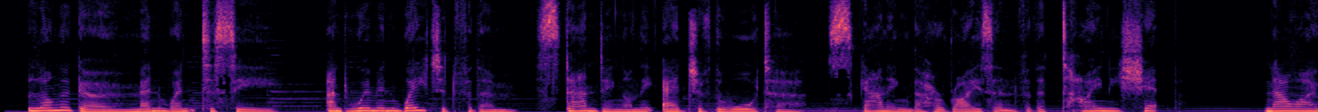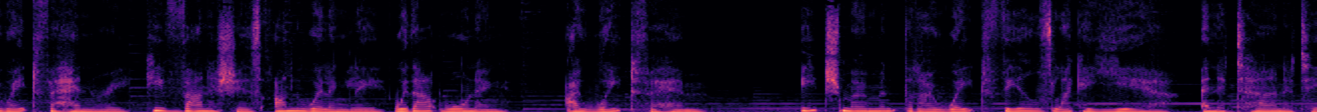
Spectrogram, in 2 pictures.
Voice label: english british narration

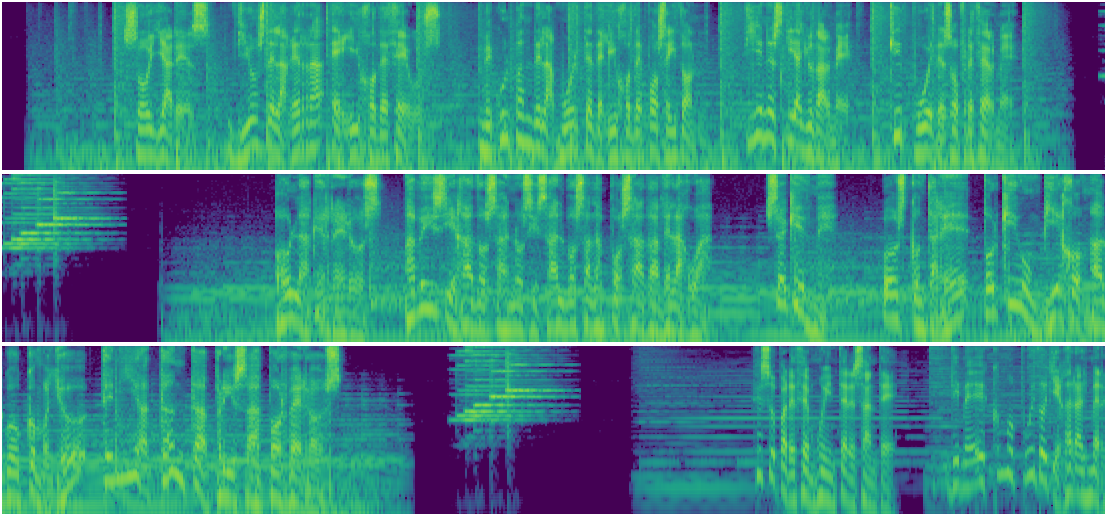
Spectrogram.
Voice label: spanish video games, spanish voice actors

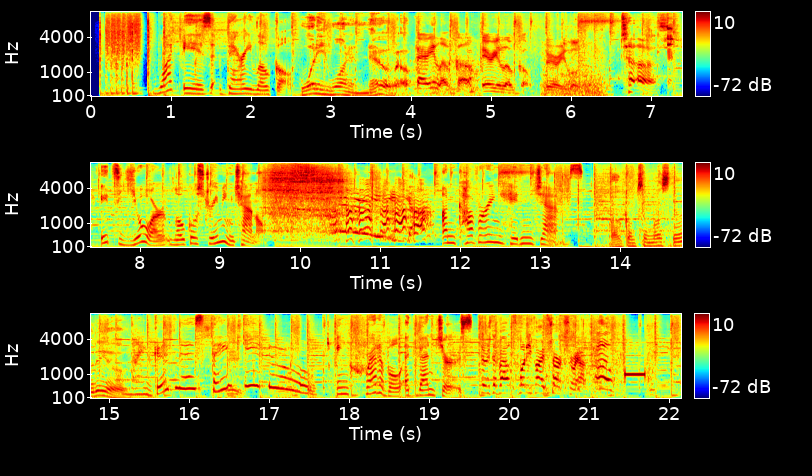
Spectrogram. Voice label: english american promos

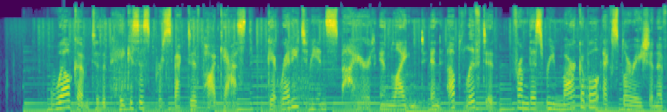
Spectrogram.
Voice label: english american podcasts

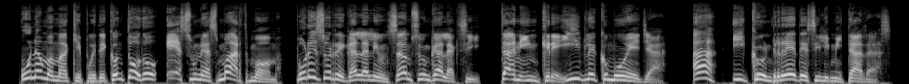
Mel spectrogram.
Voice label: spanish latin american promos

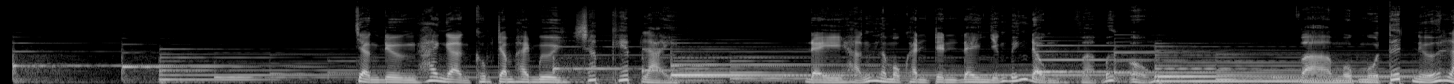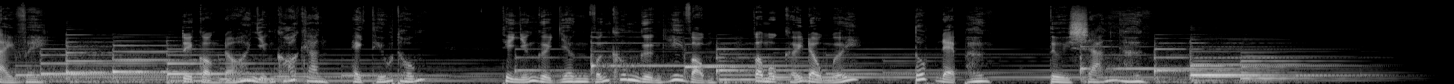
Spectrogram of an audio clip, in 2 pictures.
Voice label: vietnamese documentaries

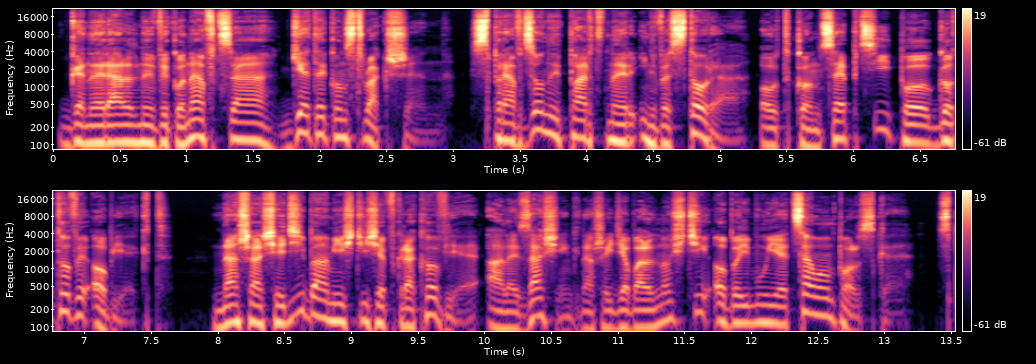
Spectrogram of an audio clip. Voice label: polish real estate; Poland; A professional Polish voice actor

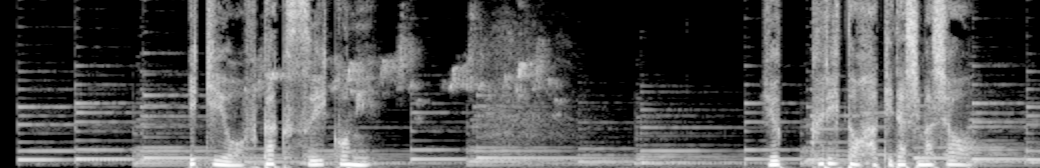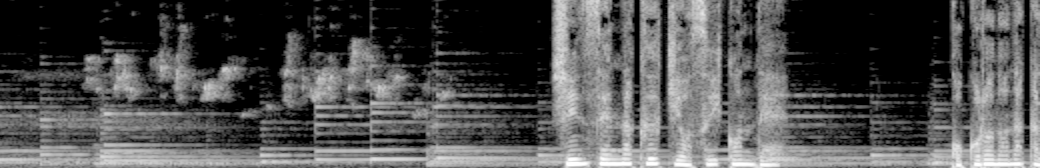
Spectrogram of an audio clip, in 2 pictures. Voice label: Japanese, japanese voice actors

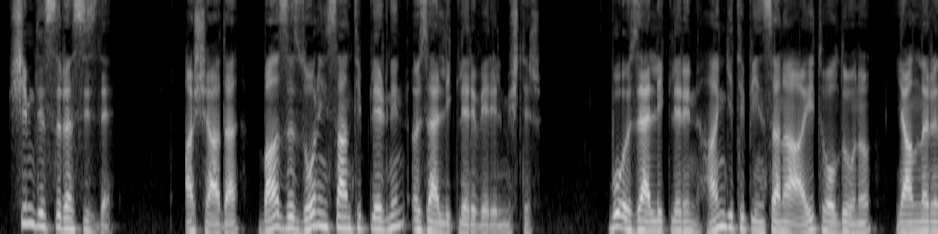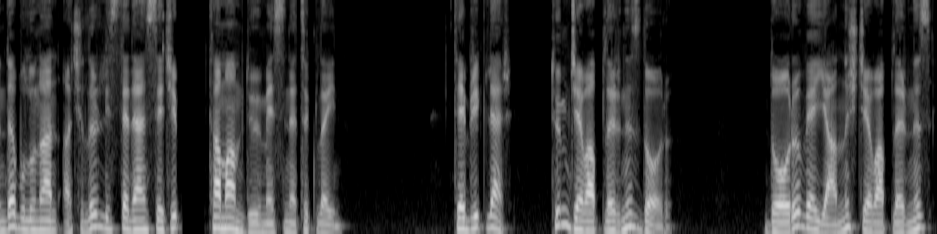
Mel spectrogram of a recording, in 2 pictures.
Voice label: turkish e-learning

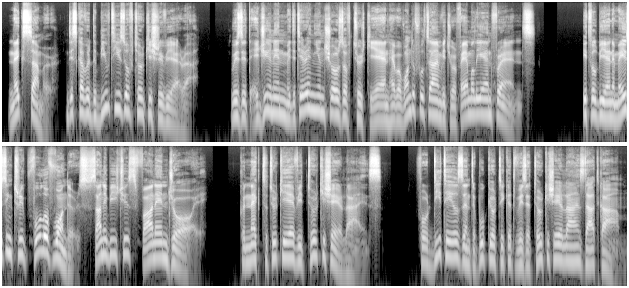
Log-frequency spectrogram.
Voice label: english commercial

